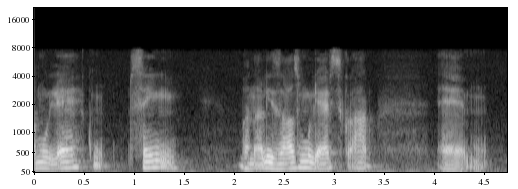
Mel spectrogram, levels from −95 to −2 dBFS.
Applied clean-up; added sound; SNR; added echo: none; none; none; none.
